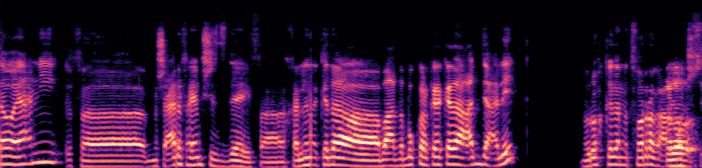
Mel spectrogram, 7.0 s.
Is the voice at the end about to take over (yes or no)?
yes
